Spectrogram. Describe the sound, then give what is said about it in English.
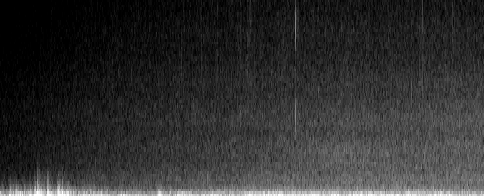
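A thunderstorm with a heavy thunder crack near the start, its deep rumble rolling off beneath steady, dense rainfall that continues loudly to the end. No voices are present. “you take all the big thunder hits and you put them over here at this gain stage, and then you take all the rest of the rain that's sitting underneath and you can just crank it all up as much as you want.”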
